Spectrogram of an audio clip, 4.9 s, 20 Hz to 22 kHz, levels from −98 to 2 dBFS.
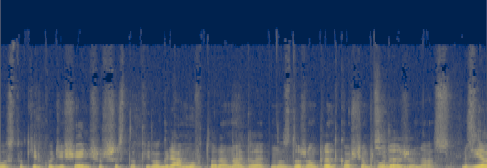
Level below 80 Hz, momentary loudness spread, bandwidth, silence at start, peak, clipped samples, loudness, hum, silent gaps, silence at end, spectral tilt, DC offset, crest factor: -42 dBFS; 7 LU; 16.5 kHz; 0 s; -8 dBFS; under 0.1%; -27 LUFS; none; none; 0 s; -7 dB/octave; under 0.1%; 18 dB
